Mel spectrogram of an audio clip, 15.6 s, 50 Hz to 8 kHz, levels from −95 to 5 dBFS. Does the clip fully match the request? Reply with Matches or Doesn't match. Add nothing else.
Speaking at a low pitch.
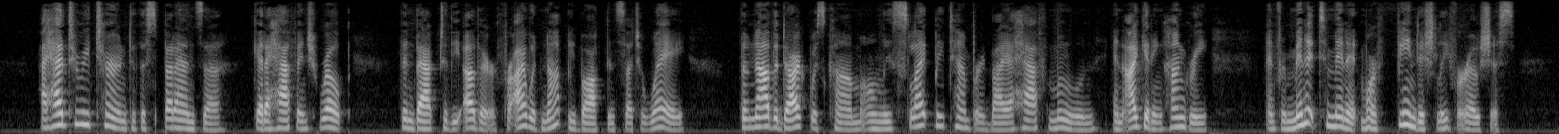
Doesn't match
